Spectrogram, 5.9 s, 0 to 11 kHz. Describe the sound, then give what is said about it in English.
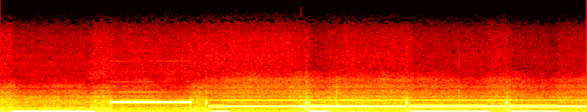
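Radio time signal tones: a steady high beep, then short sharp pips about once a second, layered over a low humming tone that pulses on and off. “At the tone, 15 hours, 49 minutes, coordinated universal time.”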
